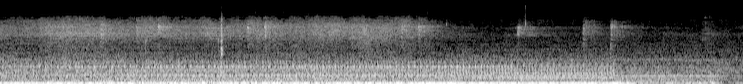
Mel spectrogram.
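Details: Suzuki car, heard in the engine compartment with the AC on: a heavy low rumble with a loose beat about three times a second, then it fades; the cause is not identified. Engine bay noise with AC on.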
